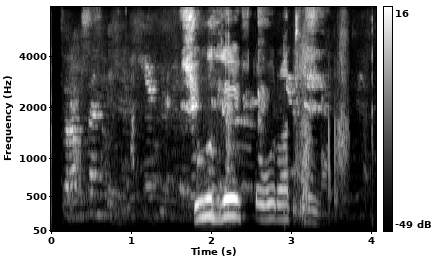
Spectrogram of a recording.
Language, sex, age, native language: Icelandic, male, 15, Icelandic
